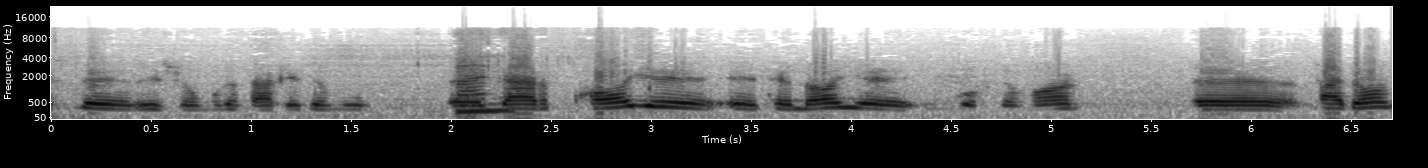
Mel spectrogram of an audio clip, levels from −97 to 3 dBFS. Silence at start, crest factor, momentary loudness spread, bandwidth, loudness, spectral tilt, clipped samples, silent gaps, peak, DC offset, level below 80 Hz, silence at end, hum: 0 s; 10 dB; 11 LU; 10 kHz; -11 LUFS; -7 dB/octave; under 0.1%; none; 0 dBFS; under 0.1%; -48 dBFS; 0 s; none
